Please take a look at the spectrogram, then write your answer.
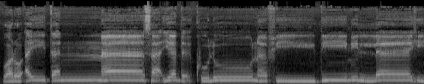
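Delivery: slow melodic chant with long held vowels; Quran recitation. Shown as a demonstration. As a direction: recite the verse slowly and melodiously. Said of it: "এখন মিলে আমরা".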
